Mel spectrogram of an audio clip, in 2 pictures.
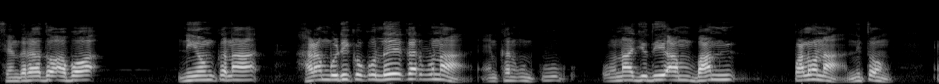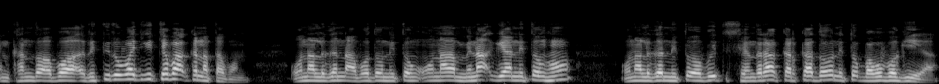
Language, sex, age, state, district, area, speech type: Santali, male, 45-60, Jharkhand, Bokaro, rural, spontaneous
